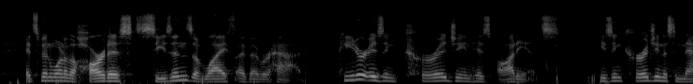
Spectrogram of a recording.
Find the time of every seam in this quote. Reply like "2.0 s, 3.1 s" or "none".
3.3 s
